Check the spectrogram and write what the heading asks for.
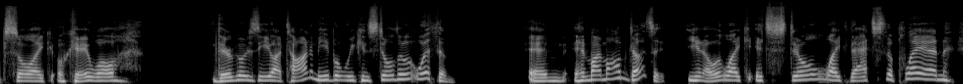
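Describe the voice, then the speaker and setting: A man's voice: high voice, expressive, moderate pace, dry recording, clean studio sound. A man guest in a casual podcast interview, talking loosely with lots of filler words and easy laughs.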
